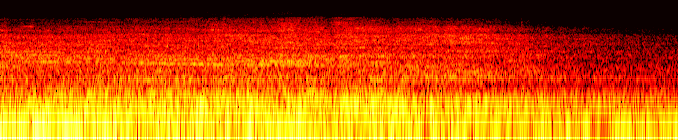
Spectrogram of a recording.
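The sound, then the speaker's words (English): A loud, steady roar of an airplane passing overhead, deep rumbling with a broad whooshing hiss, sustained without a break and no voices. “Excuse me, guys. Airplane.”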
